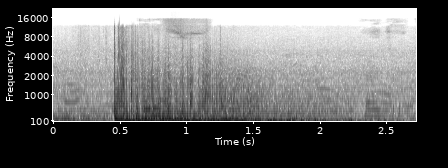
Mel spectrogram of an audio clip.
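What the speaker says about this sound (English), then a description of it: "Bombs everywhere." A loud, booming blast from bombs in the VR game Animal Company, a sudden heavy explosion followed by a rumbling, crackling decay with faint background sounds.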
